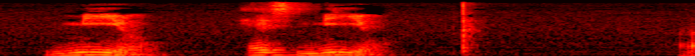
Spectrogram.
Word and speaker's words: mío: An accent on the E. Mío. If there would be no accent, you would say mío, but it means nothing, all right? So as there is an accent, you say mío.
